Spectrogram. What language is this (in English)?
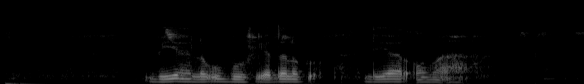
Somali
